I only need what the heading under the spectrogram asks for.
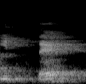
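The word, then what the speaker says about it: いって: Penggunaan te di sini dibaca cepat, tidak seperti kata yang sebelumnya. Kalau kata sebelumnya tadi memiliki double T yang diucapkan itte, kalau sekarang diucapkan cepat, mite, seperti itu.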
